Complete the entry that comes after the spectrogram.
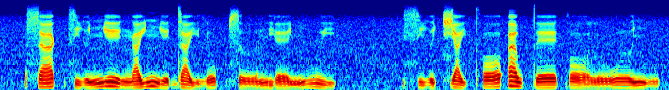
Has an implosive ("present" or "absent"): absent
